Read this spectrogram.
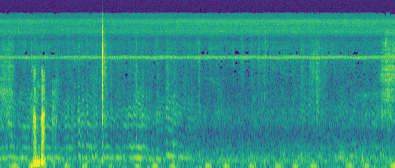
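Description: A man crunches food in his mouth.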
